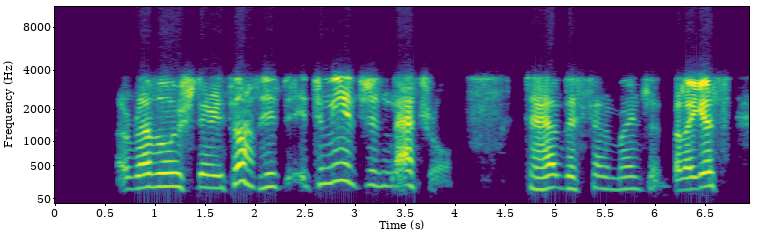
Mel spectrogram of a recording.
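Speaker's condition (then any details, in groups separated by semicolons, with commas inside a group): Cerebral palsy; cannot walk; voice is different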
